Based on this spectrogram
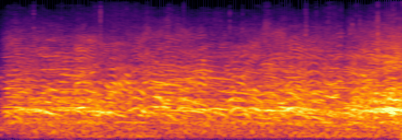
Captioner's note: indistinct shouting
